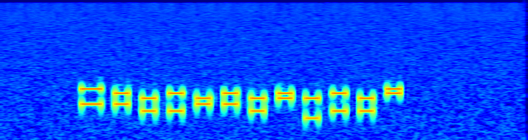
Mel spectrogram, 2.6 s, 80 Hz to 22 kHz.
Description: Multi-frequency trunk signalling (R1, as on North American trunks), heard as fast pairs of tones, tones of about 70 ms. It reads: KP 9586950485 ST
